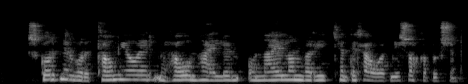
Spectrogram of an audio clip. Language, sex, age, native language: Icelandic, female, 40-49, Icelandic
